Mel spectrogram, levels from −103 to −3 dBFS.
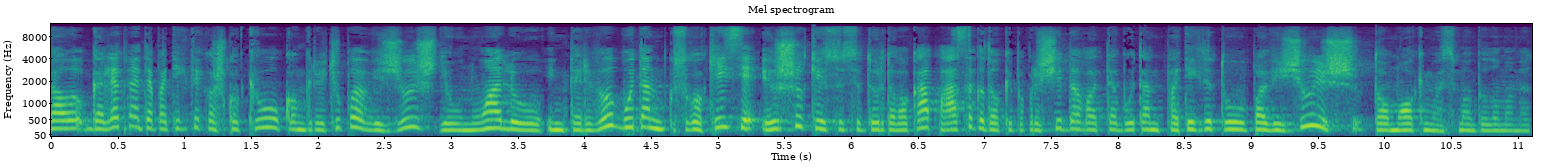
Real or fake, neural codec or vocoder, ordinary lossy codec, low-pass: real; none; AAC, 32 kbps; 10.8 kHz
